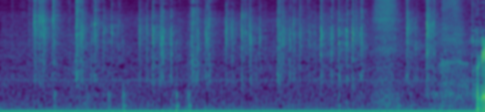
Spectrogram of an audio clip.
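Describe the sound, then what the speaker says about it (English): Password being typed on a computer keyboard at a desk, a steady run of light, close key clicks with uneven rhythm and short pauses, no talking. "let's type this password in here better"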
